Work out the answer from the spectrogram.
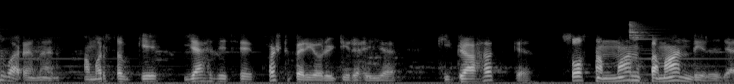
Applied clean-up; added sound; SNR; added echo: none; Dishes, pots, and pans / Bell; 18 dB; none.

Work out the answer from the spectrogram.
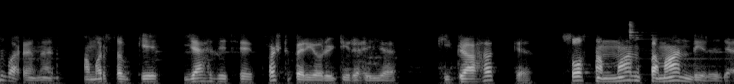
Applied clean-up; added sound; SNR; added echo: neural mask model RNNoise.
